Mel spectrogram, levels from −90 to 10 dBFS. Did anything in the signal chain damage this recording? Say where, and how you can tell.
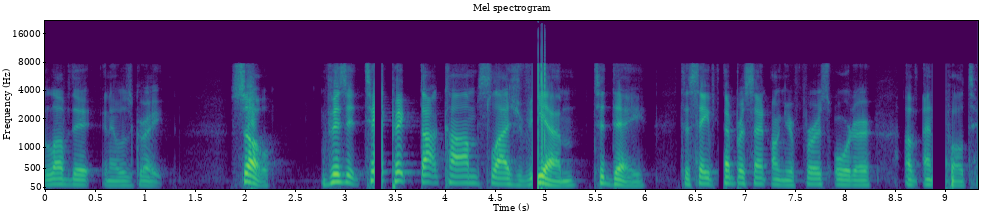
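Yes. Packet loss on an ADPCM call, at the network stage, hits the speech at 3.30 to 3.42 s, 4.88 to 5.02 s, 6.74 to 6.85 s and 8.88 to 9.10 s. Each has a hard-edged silent gap, 80, 60, 60 and 140 ms long, which points to a handful of lost packets each time. After every hole the speech comes back with brief slight distortion. That happens because the decoder's adaptive predictor and step size lost step with the sender and need tens of milliseconds to re-converge. The G.722 wideband coding itself stays clear up to 7 kHz.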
